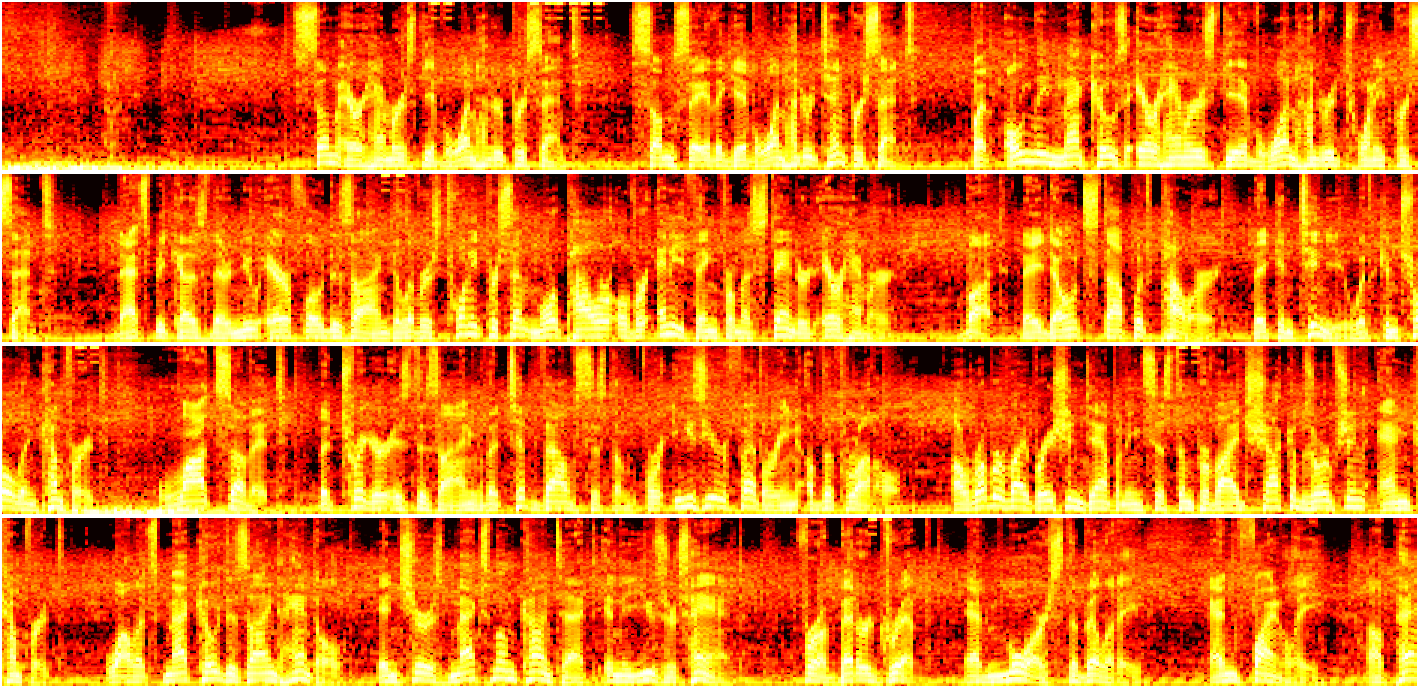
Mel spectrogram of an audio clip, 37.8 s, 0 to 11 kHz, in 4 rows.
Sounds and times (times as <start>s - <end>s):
Music: 0.0s - 37.7s
Speech: 2.0s - 37.7s.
